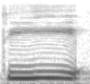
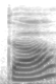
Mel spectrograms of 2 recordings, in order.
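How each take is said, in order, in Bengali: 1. 'the'-এর স্বরধ্বনি একটি দীর্ঘ 'ee'। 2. 'the'-এর স্বরধ্বনি একটি হ্রস্ব 'uh'। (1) "ভাওয়েলের আগে উচ্চারণ হবে দি" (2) "কনসনেন্টের আগে হবে দা"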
